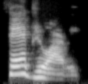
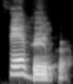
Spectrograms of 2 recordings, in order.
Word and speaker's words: February: correct January let's listen let's continue February okay February so we don't pronounce they are February February February we don't pronounce they are February February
